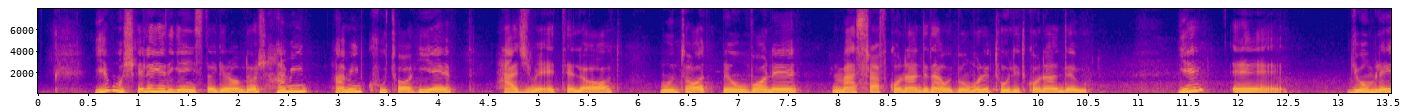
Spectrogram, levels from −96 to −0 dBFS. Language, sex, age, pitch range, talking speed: Persian, male, 30-49, 140-190 Hz, 105 wpm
